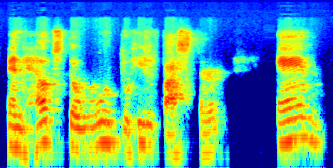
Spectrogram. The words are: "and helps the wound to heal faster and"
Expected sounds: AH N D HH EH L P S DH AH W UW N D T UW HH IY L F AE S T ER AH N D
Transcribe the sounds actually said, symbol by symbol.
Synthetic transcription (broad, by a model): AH N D HH EH L P S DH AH W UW D T UW HH IY L F AE S T ER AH N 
